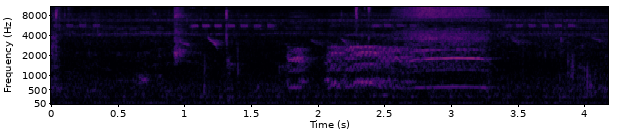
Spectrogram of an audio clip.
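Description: A rooster crowing once, a drawn-out call of about a second and a half starting about two seconds in. A sharp click at the very start.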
